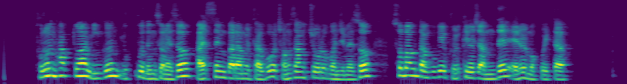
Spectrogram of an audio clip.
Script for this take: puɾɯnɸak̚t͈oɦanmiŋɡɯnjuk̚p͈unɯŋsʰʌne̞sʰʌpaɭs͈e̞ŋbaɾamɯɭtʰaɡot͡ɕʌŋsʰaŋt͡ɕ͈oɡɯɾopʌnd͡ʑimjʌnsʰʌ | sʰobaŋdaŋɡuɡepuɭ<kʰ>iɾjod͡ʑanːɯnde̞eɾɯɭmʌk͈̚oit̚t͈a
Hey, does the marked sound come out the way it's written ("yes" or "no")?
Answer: yes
